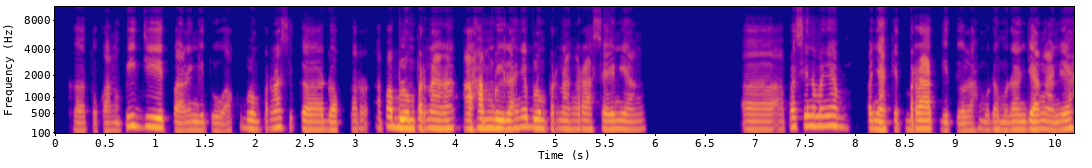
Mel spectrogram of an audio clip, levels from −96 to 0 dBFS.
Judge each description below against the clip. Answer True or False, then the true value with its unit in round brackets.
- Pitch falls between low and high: True (165 Hz)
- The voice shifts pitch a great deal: False (2.5 semitones)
